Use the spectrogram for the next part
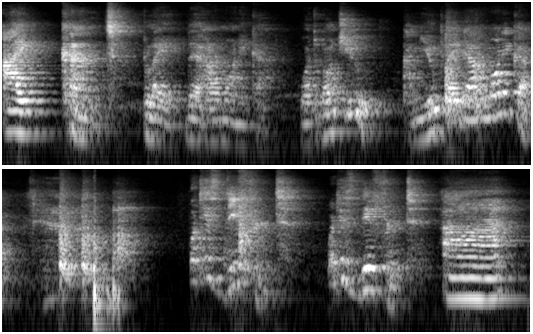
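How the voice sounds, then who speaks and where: Slow, deliberate man teaching in an echoey room. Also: on the high side, expressive, far from the mic, noisy background. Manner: slow, deliberate, repeats examples. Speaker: English teacher. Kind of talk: grammar lesson.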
